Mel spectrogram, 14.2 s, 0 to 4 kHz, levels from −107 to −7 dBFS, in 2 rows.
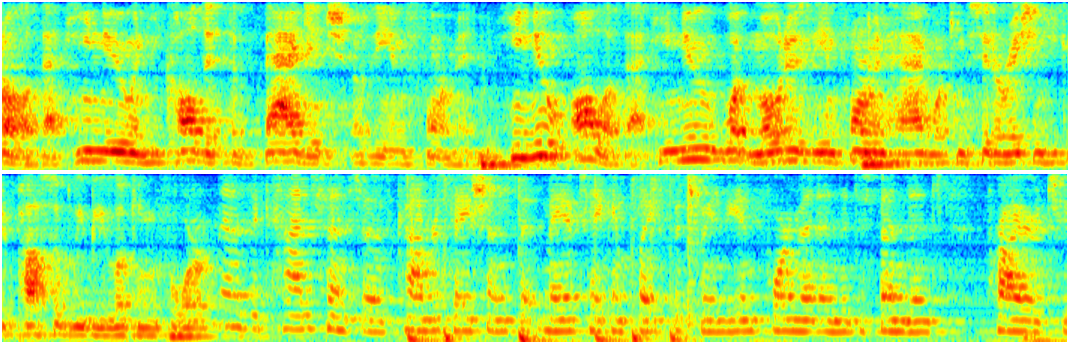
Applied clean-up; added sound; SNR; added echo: none; Drum kit; 6 dB; reverberation time 0.8 s.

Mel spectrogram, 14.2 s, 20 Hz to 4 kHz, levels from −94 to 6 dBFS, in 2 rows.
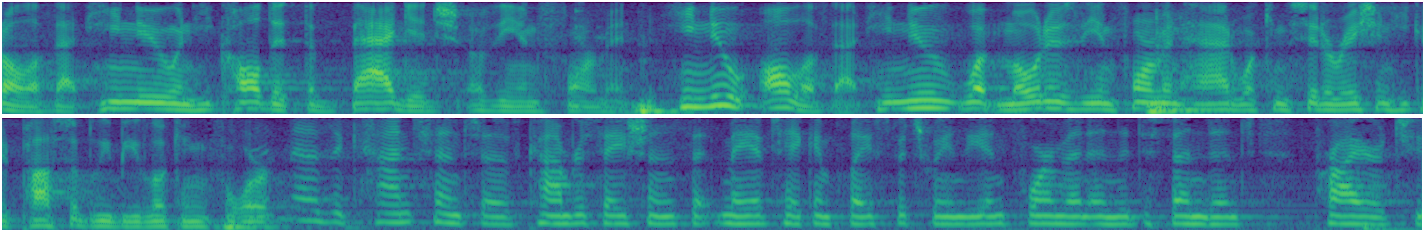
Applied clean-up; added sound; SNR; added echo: none; none; none; none.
